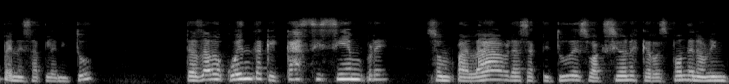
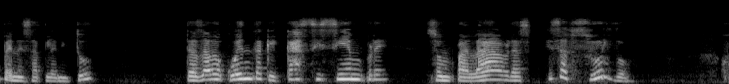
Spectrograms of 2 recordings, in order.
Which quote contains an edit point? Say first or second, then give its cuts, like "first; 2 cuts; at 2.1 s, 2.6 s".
second; 1 cut; at 5.3 s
